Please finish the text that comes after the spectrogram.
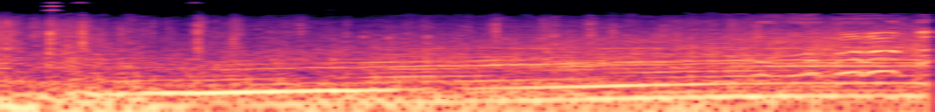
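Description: A repaired rally Toyota Supra engine running loud and close, its pitch climbing steadily in a smooth rev as it picks up speed.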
